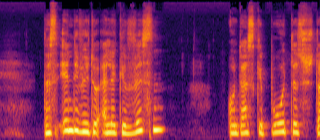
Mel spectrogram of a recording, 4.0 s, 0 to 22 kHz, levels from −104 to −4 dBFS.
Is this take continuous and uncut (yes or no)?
yes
